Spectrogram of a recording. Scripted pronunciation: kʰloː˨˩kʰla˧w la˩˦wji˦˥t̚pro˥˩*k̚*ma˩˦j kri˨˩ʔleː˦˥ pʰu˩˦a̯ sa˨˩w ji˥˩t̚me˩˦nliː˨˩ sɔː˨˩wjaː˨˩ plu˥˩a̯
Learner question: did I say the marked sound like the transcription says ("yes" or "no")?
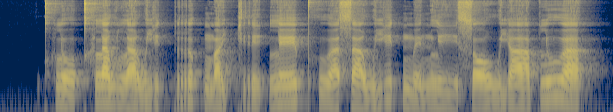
yes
